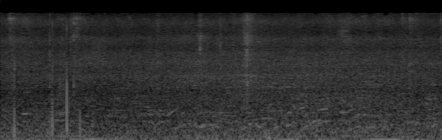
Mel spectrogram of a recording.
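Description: Busy pedestrian street ambience: indistinct voices of passers-by over a steady low rumble, with a few short clicks about half a second in.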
